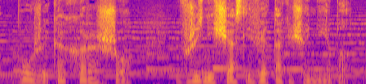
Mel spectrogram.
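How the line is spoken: Soft whisper. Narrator (Russian): тихонько шептал

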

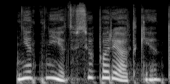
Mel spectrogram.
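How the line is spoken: Hurried reply. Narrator (Russian): торопливо ответила она

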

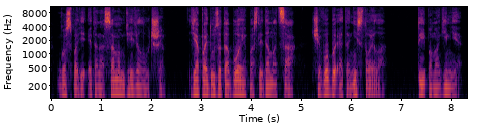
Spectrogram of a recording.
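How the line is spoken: Whispered. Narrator (Russian): Ваня прошептал

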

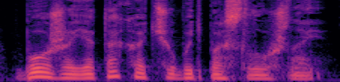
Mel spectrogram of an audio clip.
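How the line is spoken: Whispered. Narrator (Russian): шептала она

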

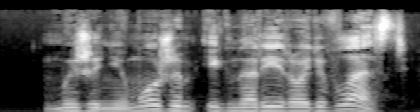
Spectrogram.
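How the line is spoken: Exclaimed. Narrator (Russian): воскликнул Петр Федорович

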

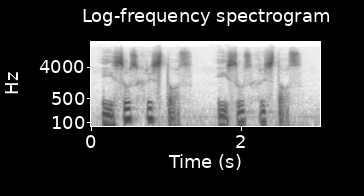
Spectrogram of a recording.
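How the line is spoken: Repeated undertone. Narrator (Russian): Адя твердил опять вполголоса

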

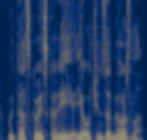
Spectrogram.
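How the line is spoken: Trembling voice. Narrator (Russian): ответила Нина дрожащим голосом

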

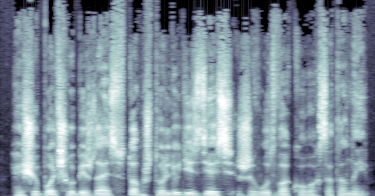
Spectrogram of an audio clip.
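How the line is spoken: Regretful sigh. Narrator (Russian): с сожалением вздохнул Михаил

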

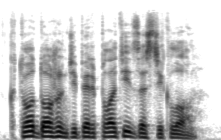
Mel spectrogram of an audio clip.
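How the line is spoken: Shouting. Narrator (Russian): кричал Эрих

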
